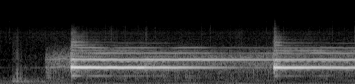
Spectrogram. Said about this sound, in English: Hear those bells over there, Mr. Newman? Those are the bells in the tower at the junior high school.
